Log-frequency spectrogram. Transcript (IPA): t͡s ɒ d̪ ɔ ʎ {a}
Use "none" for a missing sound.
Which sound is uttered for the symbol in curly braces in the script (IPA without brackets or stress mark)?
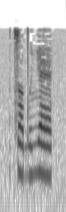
æ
